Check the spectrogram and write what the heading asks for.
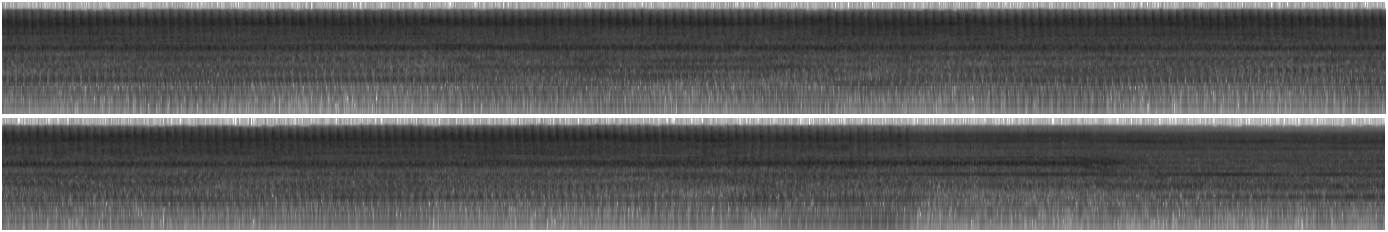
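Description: Milling machine fly cutter taking a decking pass across the cast iron deck of a Ford Model A engine block: a steady, loud machining noise with a high whine, during the pass that cleans up the block's distorted deck surface. Near the end the whine drops in pitch.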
